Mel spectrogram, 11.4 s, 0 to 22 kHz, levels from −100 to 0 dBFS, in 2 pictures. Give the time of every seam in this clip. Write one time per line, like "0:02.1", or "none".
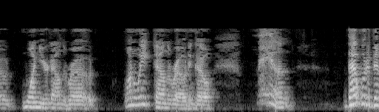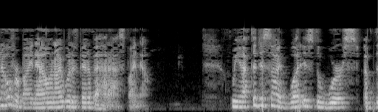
none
